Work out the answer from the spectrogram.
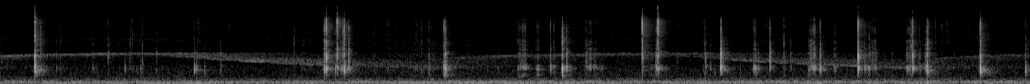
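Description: Screw being turned out: irregular small clicks and ticks, some in quick clusters, over a steady low hum.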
